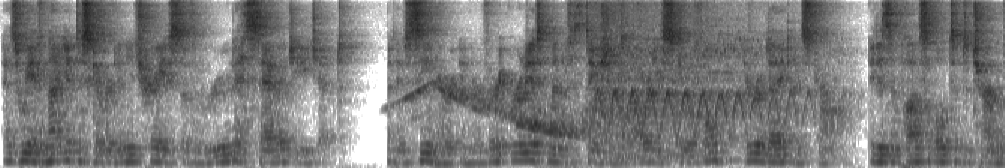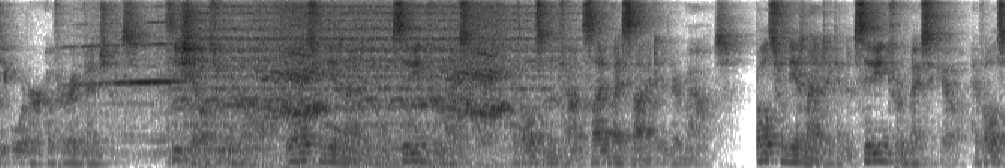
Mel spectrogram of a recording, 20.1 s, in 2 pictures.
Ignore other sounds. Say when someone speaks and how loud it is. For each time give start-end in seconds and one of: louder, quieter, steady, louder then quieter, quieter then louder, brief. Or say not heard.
0.0-20.0 steady.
